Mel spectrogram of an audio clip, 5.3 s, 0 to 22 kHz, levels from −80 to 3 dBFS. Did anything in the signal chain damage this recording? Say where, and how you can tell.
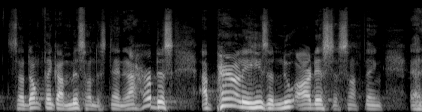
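Yes, at the codec: compressed frames skipped at 1.88 s, between "think I'm misunderstanding I" and "this apparently he's a". About seven 21.3 ms frames, roughly 150 ms, are gone. Unlike a network dropout, there is no silence gap; the audio simply jumps ahead.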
